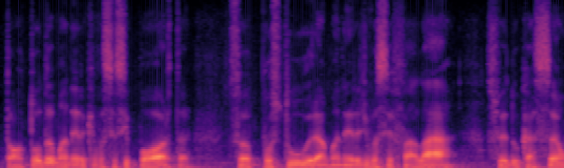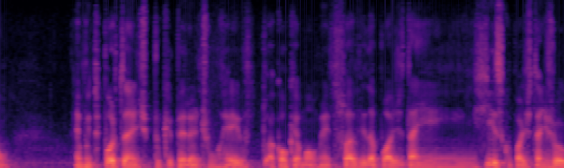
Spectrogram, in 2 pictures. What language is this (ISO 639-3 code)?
por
